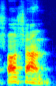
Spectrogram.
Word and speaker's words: শ্মশান: শ্মশান শব্দের প্রথমে মফলা আছে, তাহলে কি হলো? তাহলে স ছয়কার সা ন, শ্মশান। যেহেতু মফলা উজ্জ, এই পরিবর্তে একটা চন্দ্রবিন্দু হবে।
